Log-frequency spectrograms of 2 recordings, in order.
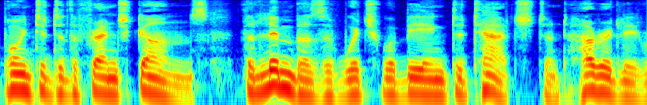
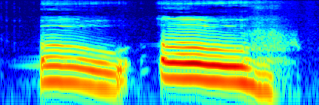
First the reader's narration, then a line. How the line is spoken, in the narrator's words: groaned Nesvitsky as if in fierce pain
